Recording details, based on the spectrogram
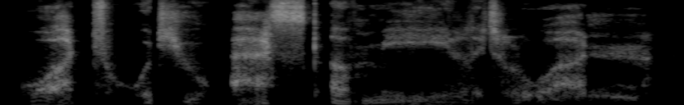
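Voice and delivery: very slow, very soft whisper, dark otherworldly presence. Voicing a dark, powerful presence that speaks to a player: echoing voice of a dark presence. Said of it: "this voice that reaches out and says".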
